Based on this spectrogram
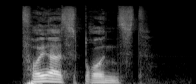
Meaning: conflagration (large, ferocious, and destructive fire)
- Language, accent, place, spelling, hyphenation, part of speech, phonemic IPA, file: German, Germany, Berlin, Feuersbrunst, Feu‧ers‧brunst, noun, /ˈfɔɪ̯ɐsˌbʁʊnst/, De-Feuersbrunst.ogg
